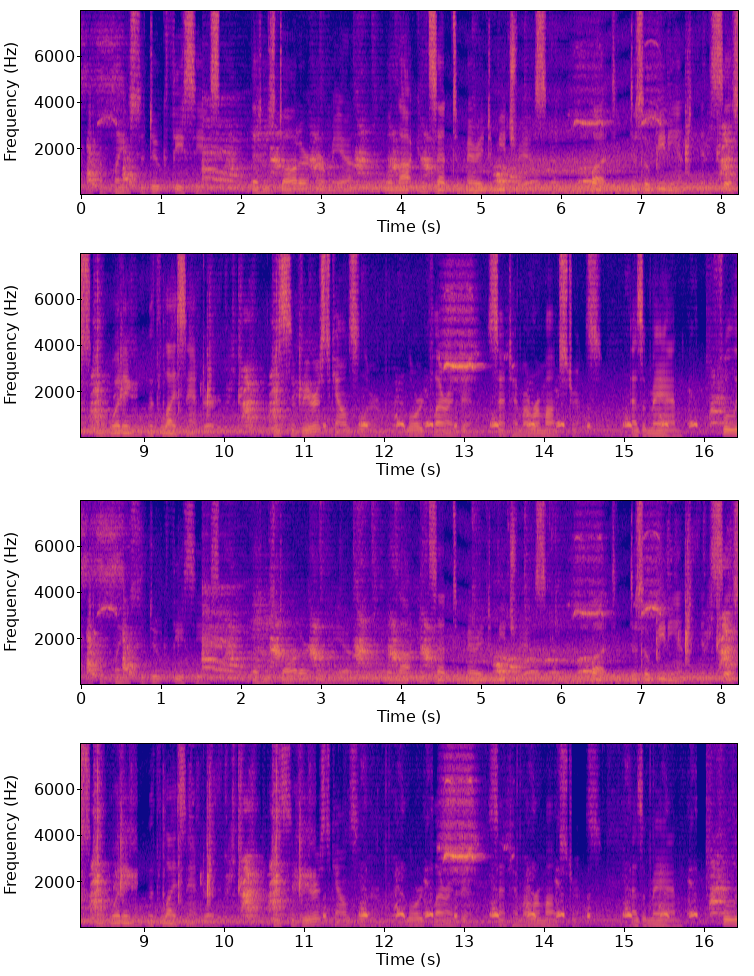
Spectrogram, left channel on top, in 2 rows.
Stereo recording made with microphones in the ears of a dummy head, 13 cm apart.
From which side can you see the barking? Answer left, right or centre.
right.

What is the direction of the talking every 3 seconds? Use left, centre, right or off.
left, left, centre, left, left, left.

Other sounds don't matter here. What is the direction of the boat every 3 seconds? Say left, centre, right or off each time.
right, right, left, left, left, left.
